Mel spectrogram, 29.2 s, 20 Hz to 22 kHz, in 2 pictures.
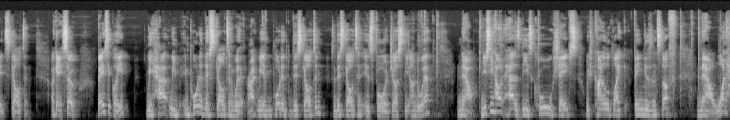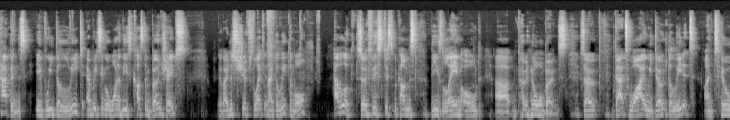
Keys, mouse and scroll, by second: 5.7 g, 9.0 ctrl+z, 9.9 shift+middle click, 10.7-12.9 middle drag, 13.5 shift+middle drag, 13.9-14.3 middle drag, 14.5 shift+middle click, 16.1 click, 17.7 click, 19.7 shift+click, 20.8 Delete, 22.0 middle click, 22.8-23.3 middle drag, 26.5 middle drag, 27.4 ctrl+z.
